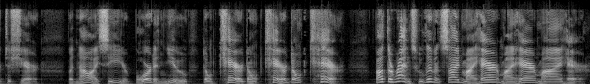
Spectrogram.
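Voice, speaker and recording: Male storybook reader, highish and hugely animated, playful theatrical emphasis, slightly muffled recording. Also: takes it slowly. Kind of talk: expressive children's poetry read-aloud.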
